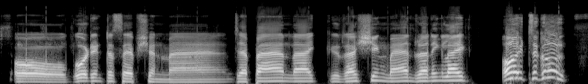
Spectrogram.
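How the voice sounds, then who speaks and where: A fairly slow pace in a very clean recording with a silent background. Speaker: gaming streamer. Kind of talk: live reaction stream. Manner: animated; loud.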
